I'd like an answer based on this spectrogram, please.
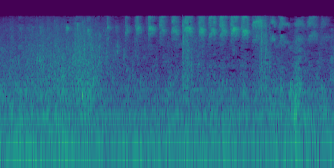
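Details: Fishing bats, greater bulldog bats, at their cave roost offshore Trinidad in the West Indies, give a run of about ten quick, piercing high chirps in a regular series, set against constant low rushing noise.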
